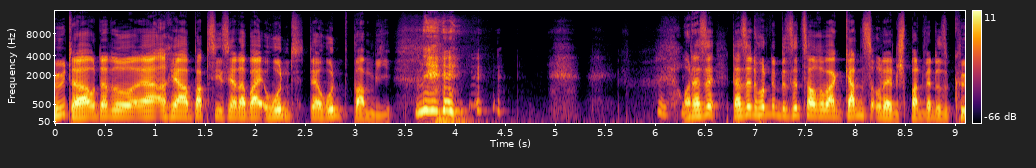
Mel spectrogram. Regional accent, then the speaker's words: Schleswig-Holstein, Germany; Ich komme aus Schleswig-Holstein, wir hatten nix.

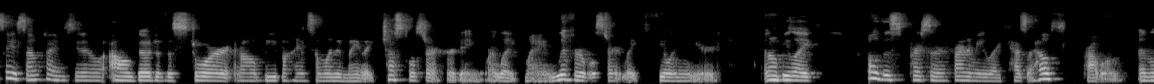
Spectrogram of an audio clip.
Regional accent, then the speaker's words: Ireland; Yeah, I'm from Ireland, and I don't know too much about the ancestry behind everything

